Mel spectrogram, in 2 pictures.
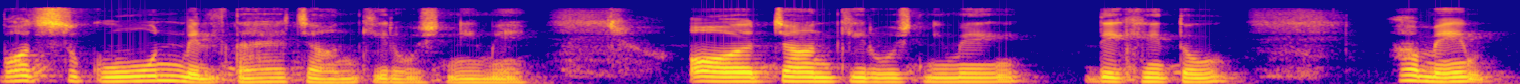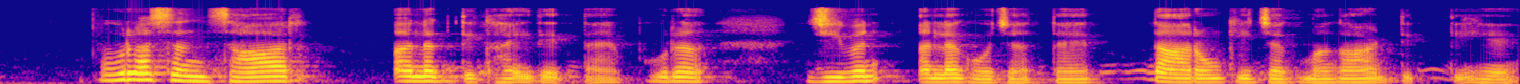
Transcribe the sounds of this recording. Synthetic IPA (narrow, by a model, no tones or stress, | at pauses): bɔɦːt̪sʊkuːnmɪlt̪aɦɛt͡ʃãːnkiɾo̰ːʃnimḛ̃ | ɔːɾt͡ʃãːnkiɾoːʃnimẽ | d̪eːkʰẽt̪o | hɐmẽ | puːɾasɐ̃nsaːɾ | ɐləɡd̪ɪkʰaːḭd̪ḛːt̪a̰ɦɛ̰ːpuːɾa | d͡ʒiːʋənɐləɡɦod͡ʒa̰ːt̪aɦɛt̪aːɾõkid͡ʒɐɡmãɡaːɽ̚d̪ɪk̚ʰt̪ḭɦɛː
